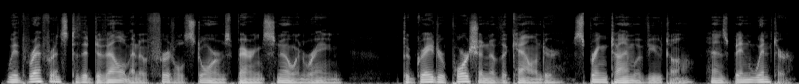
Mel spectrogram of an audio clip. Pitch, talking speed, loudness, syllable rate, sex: 90 Hz, 180 wpm, -20 LUFS, 5.8 syllables/s, male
